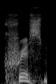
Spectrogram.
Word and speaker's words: Kris: Kris Murray, it's spelled K R I S, but Keegan Murray named Kris Murray after Chris Street and took inspiration from his former teammate.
